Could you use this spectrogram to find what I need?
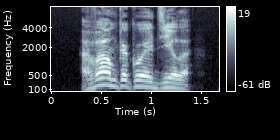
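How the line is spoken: Rude reply. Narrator (Russian): грубо ответил Гарольд

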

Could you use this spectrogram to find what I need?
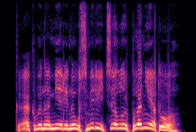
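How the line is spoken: Shouting after someone. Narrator (Russian): крикнул ему в спину Экхард

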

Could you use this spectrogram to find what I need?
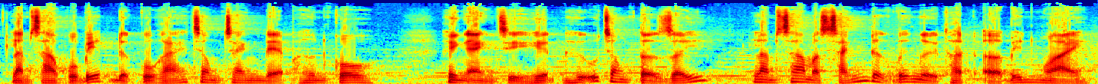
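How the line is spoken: Smiling. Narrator (Vietnamese): Anh mỉm cười

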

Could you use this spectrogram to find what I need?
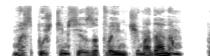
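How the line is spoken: Whisper. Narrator (Russian): прошептал Джордж

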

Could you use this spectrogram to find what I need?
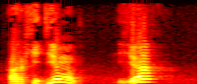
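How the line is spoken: Astonished squeak. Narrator (Russian): пискнула наконец пораженная суккуба

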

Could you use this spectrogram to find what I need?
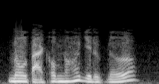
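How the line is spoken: Lowered voice. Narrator (Vietnamese): hạ giọng nói

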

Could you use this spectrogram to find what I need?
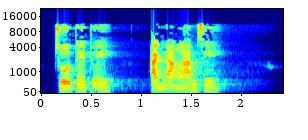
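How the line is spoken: Cold laugh. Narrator (Vietnamese): Ngụy Lương Hồng cười lạnh lùng nói

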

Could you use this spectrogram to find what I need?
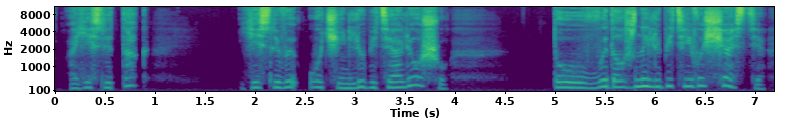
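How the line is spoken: Timid whisper. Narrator (Russian): прибавила она робко и шёпотом

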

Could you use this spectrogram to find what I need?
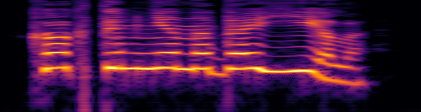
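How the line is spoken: Yelling. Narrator (Russian): заорала Мила

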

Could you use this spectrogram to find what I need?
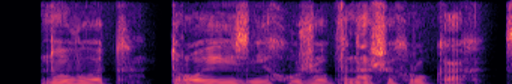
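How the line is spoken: Plain. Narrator (Russian): сказал ему Перри

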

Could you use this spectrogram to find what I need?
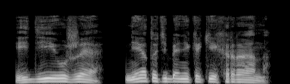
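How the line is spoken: Sigh. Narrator (Russian): вздохнул

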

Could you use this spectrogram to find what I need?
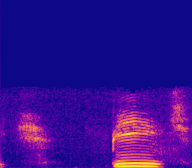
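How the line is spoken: Groaning. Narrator (Russian): стонали ребята

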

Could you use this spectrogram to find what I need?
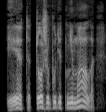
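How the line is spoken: Smiling exclamation. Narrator (Russian): воскликнула Луиза, улыбаясь

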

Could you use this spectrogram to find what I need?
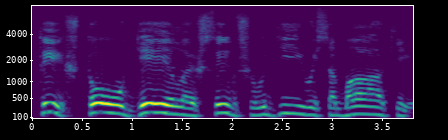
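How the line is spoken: Howling. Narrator (Russian): взвыл Кутруб

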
